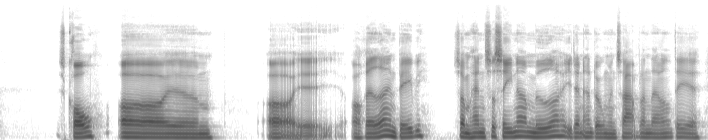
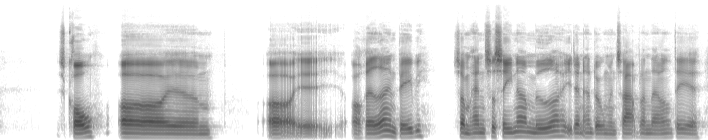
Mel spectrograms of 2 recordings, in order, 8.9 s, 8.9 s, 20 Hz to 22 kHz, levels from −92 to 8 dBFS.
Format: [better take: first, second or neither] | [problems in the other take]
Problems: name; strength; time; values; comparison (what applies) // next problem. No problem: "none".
first | thin; somewhat; fading below 300 Hz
